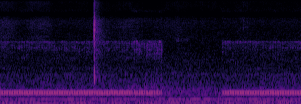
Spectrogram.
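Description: Telephone tones sound at moderate level over a steady hum, with one short sharp beep and a brief dip in the middle as a phone is dialed to call mom.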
